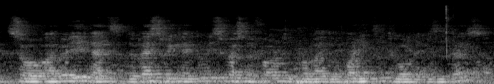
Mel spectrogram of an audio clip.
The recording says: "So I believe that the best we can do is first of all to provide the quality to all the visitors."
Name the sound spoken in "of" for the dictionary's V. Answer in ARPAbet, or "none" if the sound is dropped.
F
